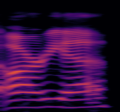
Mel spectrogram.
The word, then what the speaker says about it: Aria: Did I pronounce it right? Is it Aria? Yes, you pronounced it correctly.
